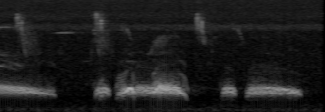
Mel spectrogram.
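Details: Spotted dove cooing as a decoy on the ground lures a rival: a short low coo, then a long throaty hum, then another short and long pair, with faint high chirps above.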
